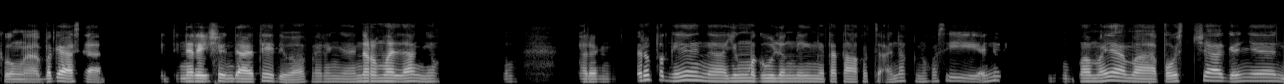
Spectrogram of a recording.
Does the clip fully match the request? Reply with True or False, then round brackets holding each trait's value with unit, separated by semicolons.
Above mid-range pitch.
False (145 Hz)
